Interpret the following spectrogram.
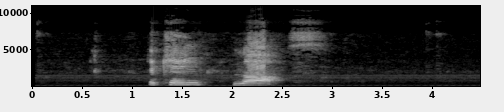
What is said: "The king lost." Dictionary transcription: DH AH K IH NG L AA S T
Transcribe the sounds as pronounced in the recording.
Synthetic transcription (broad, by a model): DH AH K IH NG L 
